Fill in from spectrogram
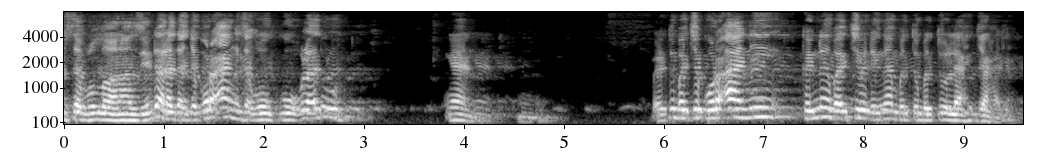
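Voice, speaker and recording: A Malaysian man giving a humorous Ramadan lecture in a mosque, telling stories and mimicking characters. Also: high-pitched. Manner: jokey storytelling, mimics characters. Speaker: preacher.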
